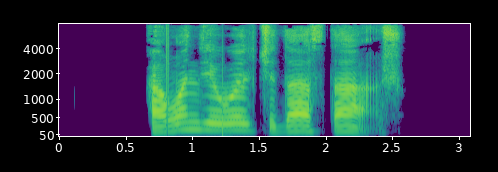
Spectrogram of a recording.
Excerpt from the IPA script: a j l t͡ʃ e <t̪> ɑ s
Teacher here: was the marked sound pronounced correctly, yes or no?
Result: no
